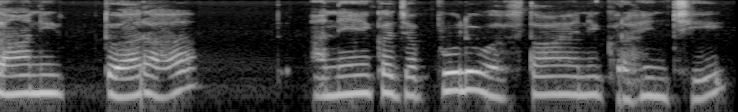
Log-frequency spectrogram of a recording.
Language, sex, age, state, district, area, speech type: Telugu, female, 18-30, Andhra Pradesh, Krishna, rural, spontaneous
